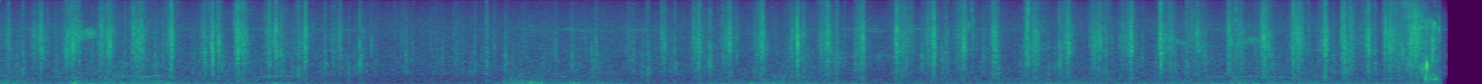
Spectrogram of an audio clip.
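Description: A bird flaps its wings in quick, repeated beats.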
